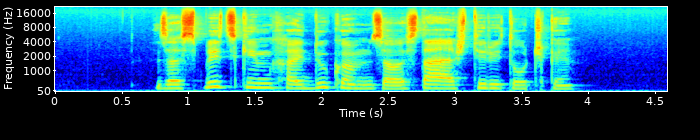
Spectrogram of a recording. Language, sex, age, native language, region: Slovenian, female, 18-29, Slovenian, Gorenjska region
